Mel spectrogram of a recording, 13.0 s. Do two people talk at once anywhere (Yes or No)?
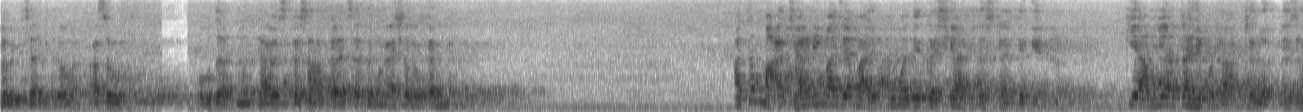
No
